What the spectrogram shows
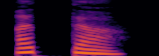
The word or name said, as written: ಅತ್ತೆ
